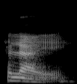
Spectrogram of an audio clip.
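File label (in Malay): "helai", Malay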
